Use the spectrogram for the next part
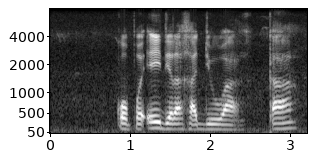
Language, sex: Tswana, male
